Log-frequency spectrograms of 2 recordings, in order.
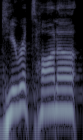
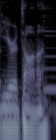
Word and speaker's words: Giratina: So, our next card is the Ooh, Giratina V Star. of Five feels like an ad for Ludwig. pronounce it Giratina.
